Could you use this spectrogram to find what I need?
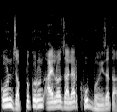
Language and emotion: Goan Konkani, neutral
